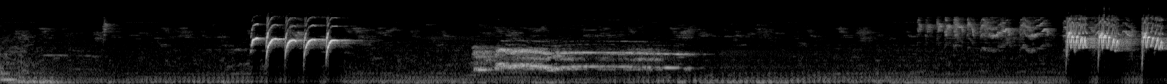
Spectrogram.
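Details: Javan myna reported talking until coughing: a quick clicking, ticking run of sharp notes, then a hoarse, nasal drawn-out phrase, later high hissy rattles and a loud final harsh burst over low background hum.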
